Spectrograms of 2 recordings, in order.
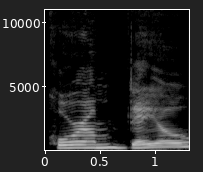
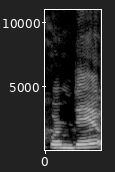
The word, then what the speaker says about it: Coram Deo: mentioned, in a project, I will pronounce it wrong, probably, but Coram Deo, Oh, Coram Deo, yeah. Coram Deo.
